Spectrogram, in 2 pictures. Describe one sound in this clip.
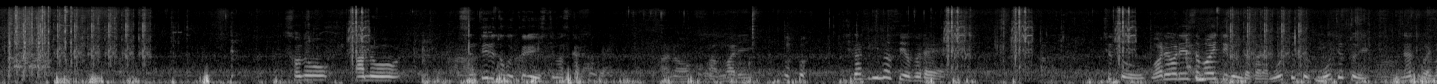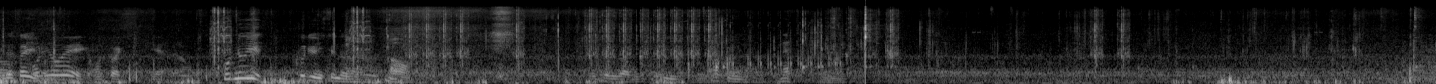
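A small bird pecks and rustles in dry leaves close by.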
